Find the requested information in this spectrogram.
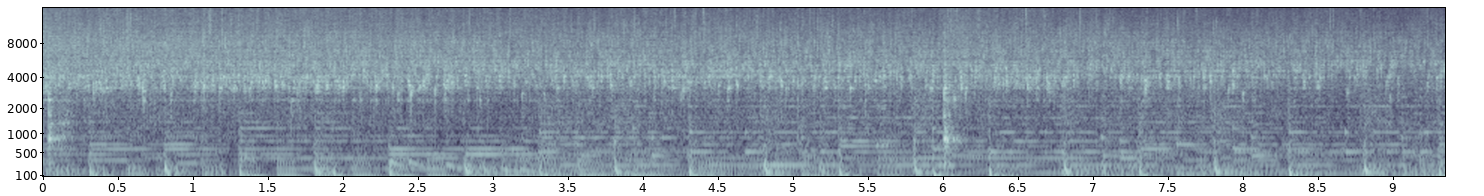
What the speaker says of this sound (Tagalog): nilalagay ko na yung bawang. Yan, siyempre hayaan muna natin yung maluto hanggang maging brown ng konti.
